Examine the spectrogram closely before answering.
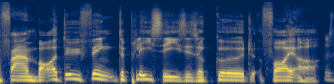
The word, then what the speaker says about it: Du Plessis: Massive Robert Whittaker fan, but I do think Duplessis is a good fighter. Is that how you say it, Duplessis?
